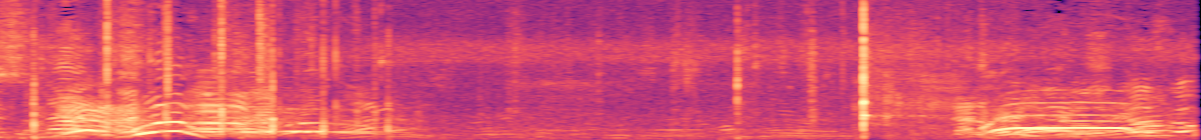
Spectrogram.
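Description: Shouting voices, then a single sharp ping of a bat hitting a pitched baseball about four seconds in, followed at once by louder shouts and cheering with one long held yell.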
